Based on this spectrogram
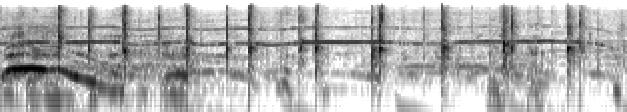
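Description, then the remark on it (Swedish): A small group claps in a scattered, uneven burst for about three seconds, with a voice sounding over the start as the claps carry on. “En applåd ska ni få.”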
